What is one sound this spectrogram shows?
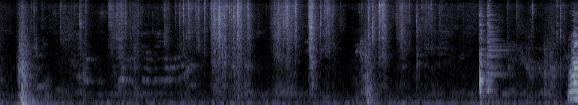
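A knife scrapes and slices through an onion skin.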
